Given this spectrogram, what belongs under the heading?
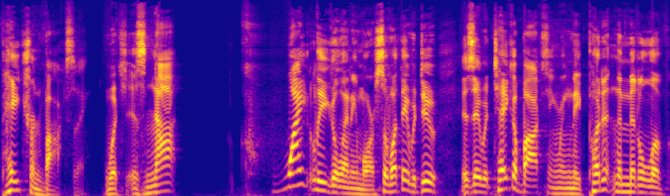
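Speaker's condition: Cleft lip and palate

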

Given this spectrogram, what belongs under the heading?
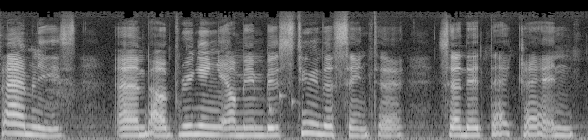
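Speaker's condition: Cerebral palsy; caused by lack of oxygen to brain

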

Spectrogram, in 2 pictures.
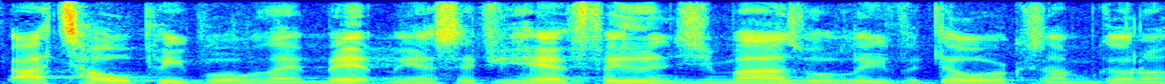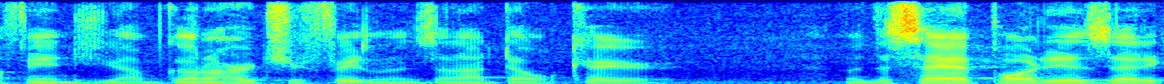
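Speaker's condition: No condition

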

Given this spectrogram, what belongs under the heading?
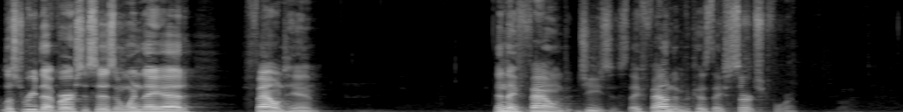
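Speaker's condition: No condition

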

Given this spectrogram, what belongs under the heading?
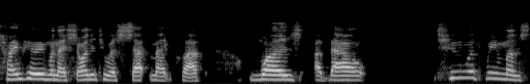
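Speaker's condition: Bilateral cleft lip and palate; surgeries finished since mid-20s, has dental implants

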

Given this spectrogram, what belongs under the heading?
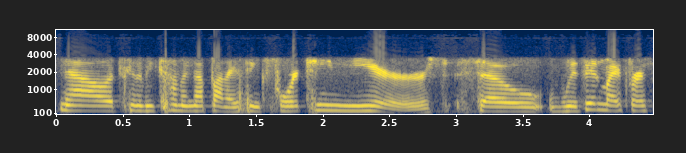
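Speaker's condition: No condition

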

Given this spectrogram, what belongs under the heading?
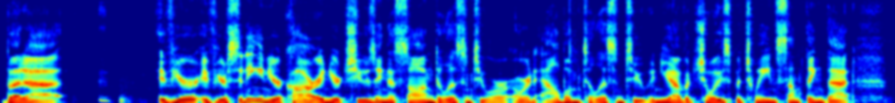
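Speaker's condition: No condition

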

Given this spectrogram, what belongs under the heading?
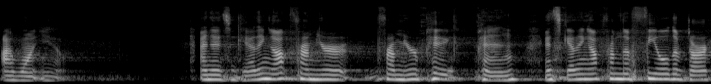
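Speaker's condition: Cleft palate; congenital, missing section of roof of mouth, jaws did not form correctly, reconstructive surgery at age 16; voice sounds different, half of voice vibrations go through nose, nasal resonance

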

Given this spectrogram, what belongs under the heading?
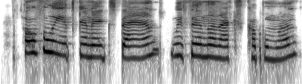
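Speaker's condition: Cerebral palsy; congenital spastic cerebral palsy, slowed brain-to-muscle signalling, uses walker and afos (ankle-foot orthoses) for walking; Crested Valley Therapeutic Riding Program, rides for therapy

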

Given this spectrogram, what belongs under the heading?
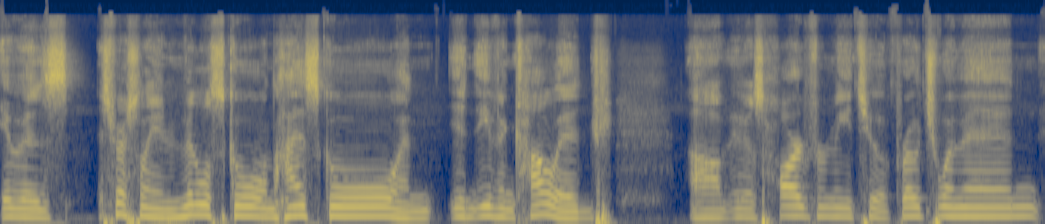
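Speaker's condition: Cleft lip and palate; surgeries in childhood

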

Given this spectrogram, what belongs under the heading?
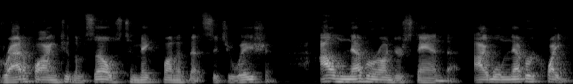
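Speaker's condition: Cleft palate; congenital cleft palate

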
